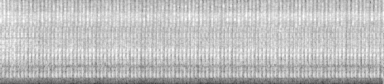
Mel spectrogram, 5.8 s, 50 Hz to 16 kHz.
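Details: 1999 BMW 540i 4.4L V8 at idle: a steady, sharp knock about three times a second coming from the passenger side of the engine, with oil pumping at the open oil cap.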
